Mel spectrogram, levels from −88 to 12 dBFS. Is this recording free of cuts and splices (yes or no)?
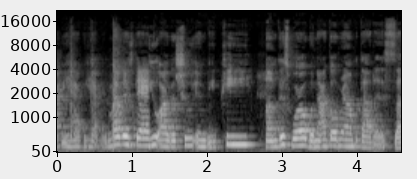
no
